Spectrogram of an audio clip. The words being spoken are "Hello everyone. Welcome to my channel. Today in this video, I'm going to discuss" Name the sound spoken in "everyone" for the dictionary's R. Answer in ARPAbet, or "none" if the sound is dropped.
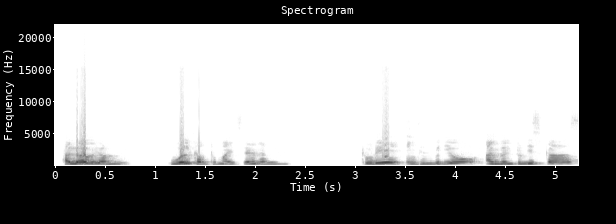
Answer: none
